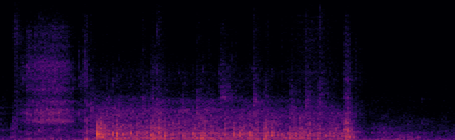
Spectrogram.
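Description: Water bubbles and gurgles steadily in a hookah.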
